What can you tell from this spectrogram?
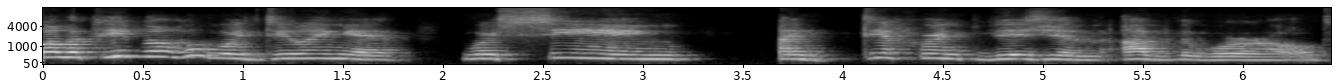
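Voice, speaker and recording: Very slow speech in a New York accent. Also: woman. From New York City. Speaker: underground cartoonist. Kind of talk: interview.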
